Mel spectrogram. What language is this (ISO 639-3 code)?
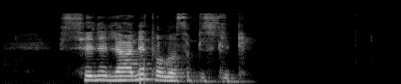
tur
